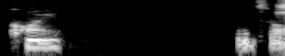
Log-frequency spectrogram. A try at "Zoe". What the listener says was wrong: Zoe. You're saying it just like a regular Z. And then the last vowel is that AWY. Oi. Oi. Zoe. Zoe. Not Zoe, but Zoe. Kind of making that really sound long. There's a difference there. Zoe.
